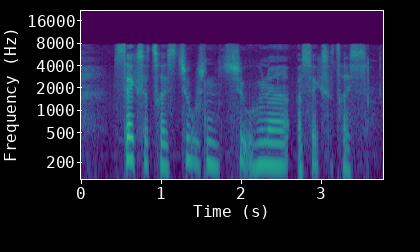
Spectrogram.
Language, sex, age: Danish, female, 25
